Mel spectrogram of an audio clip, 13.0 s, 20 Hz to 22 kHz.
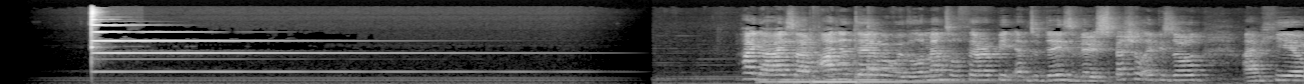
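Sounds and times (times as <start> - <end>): faint low drone: 7.4 - 10.6
struck metal chime ringing: 7.6 - 10.2.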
